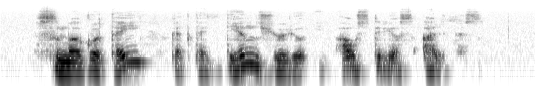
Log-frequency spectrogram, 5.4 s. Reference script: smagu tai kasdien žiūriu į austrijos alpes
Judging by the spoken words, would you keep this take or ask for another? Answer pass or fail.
fail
